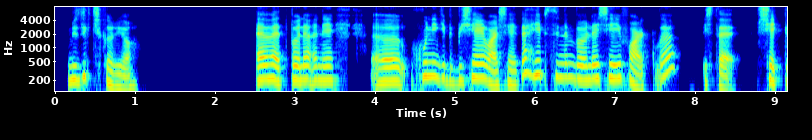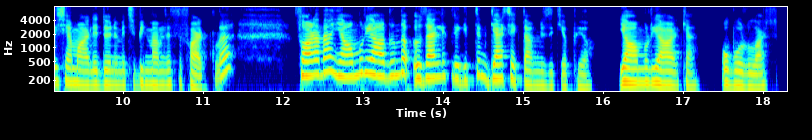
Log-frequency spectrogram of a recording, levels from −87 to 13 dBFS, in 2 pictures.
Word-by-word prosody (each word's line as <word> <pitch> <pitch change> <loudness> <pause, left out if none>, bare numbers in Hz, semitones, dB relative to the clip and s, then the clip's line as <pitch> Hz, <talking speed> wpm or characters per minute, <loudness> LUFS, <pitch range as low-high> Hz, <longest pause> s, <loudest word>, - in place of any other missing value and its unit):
Müzik 205 +5 -4
çıkarıyor. 140 - -4 1.5
Evet, 200 -1 +3
böyle, 205 0 +2
hani, 200 0 -2 0.5
ııı, 185 +1 +1
huni 250 -1 -2
gibi 190 -5 -8
bir - - -4
şey 225 +2 +1
var 155 -4 +4
şeyde, 160 - -2
hepsinin 245 -4 -4
böyle 210 +1 +1
şeyi 220 0 0
farklı, 220 - -1 0.3
işte, - - -2 0.2
şekli 190 -2 -2
şemali, 165 -4 -1
dönemeci 160 -1 -5
bilmem 160 -2 -3
nesi 165 +2 -9
farklı. 160 - -1 0.8
Sonra 265 +1 +6
ben 305 +1 +5
yağmur 250 0 +2
yağdığında 260 0 +4
özellikle 225 +1 +3
gittim, 205 +3 -7
gerçekten 210 -6 0
müzik 145 -2 -10
yapıyor, 140 -1 -8 0.4
yağmur 175 0 +5
yağarken 160 -3 +1 0.3
o 170 -2 0
borular. 145 -2 -3
195 Hz, 120 wpm, -25 LUFS, 160-230 Hz, 1.5 s, Sonra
